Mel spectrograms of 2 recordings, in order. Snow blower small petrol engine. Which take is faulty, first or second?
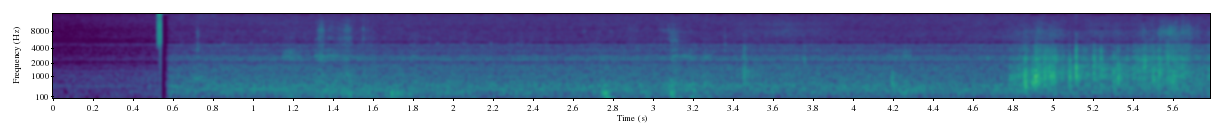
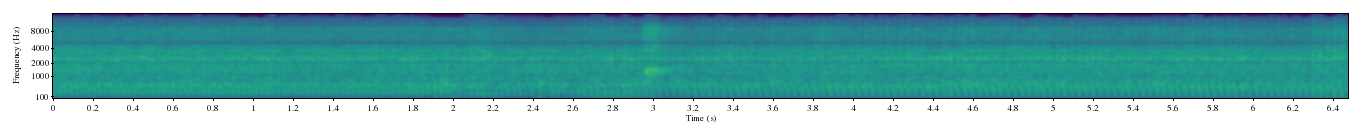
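second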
